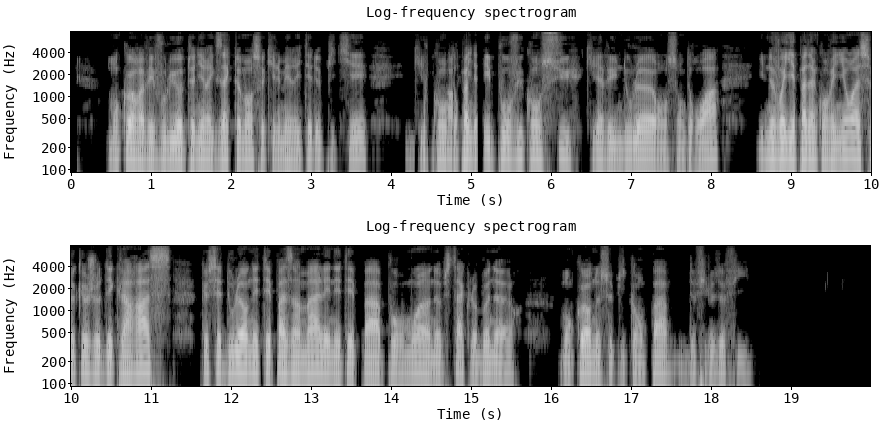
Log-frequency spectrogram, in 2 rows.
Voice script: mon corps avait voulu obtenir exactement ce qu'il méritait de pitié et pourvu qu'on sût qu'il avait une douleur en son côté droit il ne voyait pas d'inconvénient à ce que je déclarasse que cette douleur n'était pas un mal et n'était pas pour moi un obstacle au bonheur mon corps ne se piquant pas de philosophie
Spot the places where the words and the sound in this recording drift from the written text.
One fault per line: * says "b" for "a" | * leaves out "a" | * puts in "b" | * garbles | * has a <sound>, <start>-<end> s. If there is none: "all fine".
* garbles
* leaves out "côté"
